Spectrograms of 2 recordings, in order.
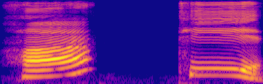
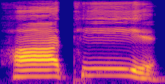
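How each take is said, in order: First: Each syllable slowly held, first one rising. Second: Whole word in one go, vowels held; syllables joined. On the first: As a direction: break the word into long, separate syllables. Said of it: "एक अक्षर का उच्चारण करके". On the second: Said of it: "तो मिलके बन जाएगा". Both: Shown as a demonstration.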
